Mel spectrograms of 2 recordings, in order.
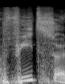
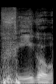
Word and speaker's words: Fico: Prima pagina del Corriere della Sera si apre con Robert Fico, e non Figo come ci sarebbe piaciuto pronunciare a noi.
